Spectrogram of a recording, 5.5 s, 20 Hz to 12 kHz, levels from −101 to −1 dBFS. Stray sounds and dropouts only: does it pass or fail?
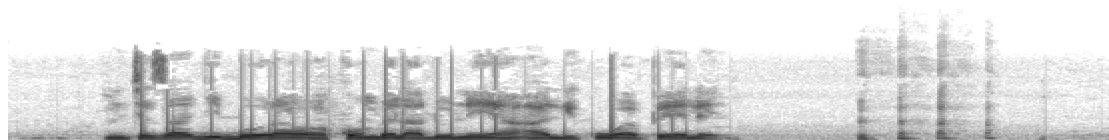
fail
